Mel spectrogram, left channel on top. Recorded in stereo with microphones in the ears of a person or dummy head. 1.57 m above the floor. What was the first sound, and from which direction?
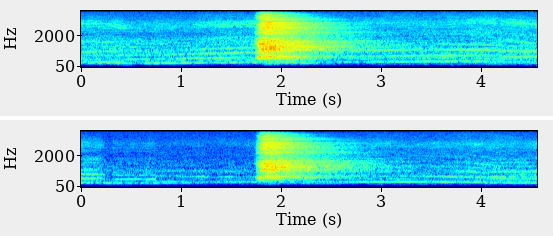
Breathing, 65° left (ahead or behind).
